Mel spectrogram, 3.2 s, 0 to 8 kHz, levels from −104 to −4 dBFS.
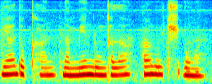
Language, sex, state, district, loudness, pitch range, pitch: Garo, female, Meghalaya, West Garo Hills, -14 LUFS, 225-245 Hz, 235 Hz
